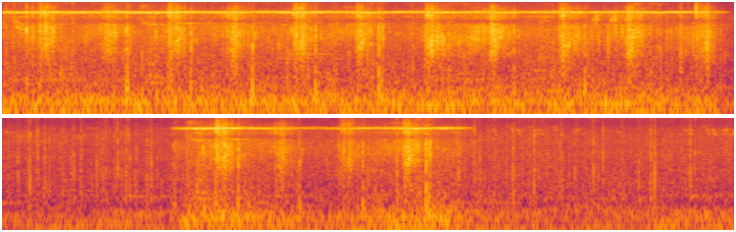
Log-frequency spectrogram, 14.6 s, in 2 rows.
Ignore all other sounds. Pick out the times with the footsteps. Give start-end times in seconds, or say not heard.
0.0-7.2, 9.0-12.1.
